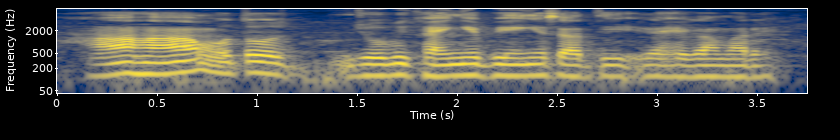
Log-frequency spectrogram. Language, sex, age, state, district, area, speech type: Urdu, male, 30-45, Delhi, East Delhi, urban, spontaneous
